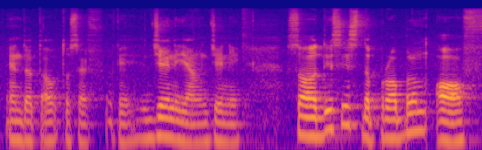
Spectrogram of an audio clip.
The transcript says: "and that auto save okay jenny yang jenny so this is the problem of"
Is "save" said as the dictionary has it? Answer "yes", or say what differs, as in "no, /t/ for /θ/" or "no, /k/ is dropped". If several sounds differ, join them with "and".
no, /f/ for /v/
